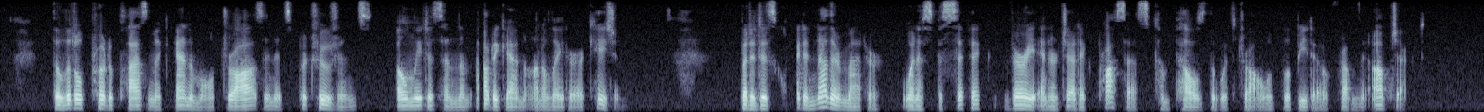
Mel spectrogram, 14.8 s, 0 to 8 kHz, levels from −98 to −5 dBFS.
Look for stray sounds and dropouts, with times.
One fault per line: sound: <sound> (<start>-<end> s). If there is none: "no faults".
sound: dropout (4.8-4.8 s)
sound: dropout (7.9-8.0 s)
